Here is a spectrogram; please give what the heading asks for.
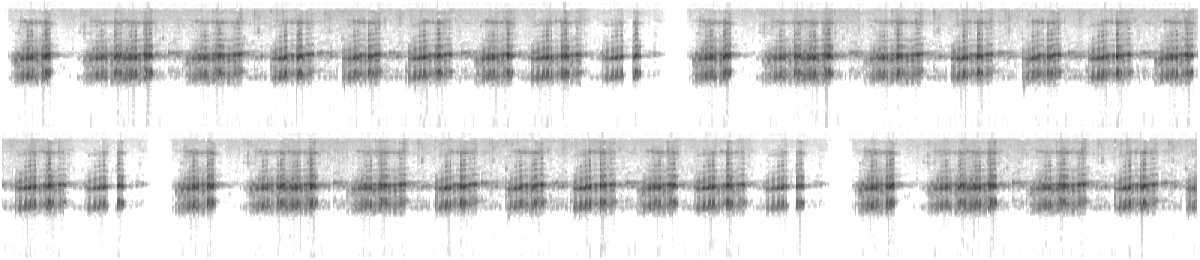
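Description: A frog gives rapid, rattling croaks in short bursts, again and again with brief pauses.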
